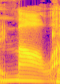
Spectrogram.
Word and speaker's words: Kamala: She would tell you it's Kamala, it's not Kamala. It's okay. – Kamala.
